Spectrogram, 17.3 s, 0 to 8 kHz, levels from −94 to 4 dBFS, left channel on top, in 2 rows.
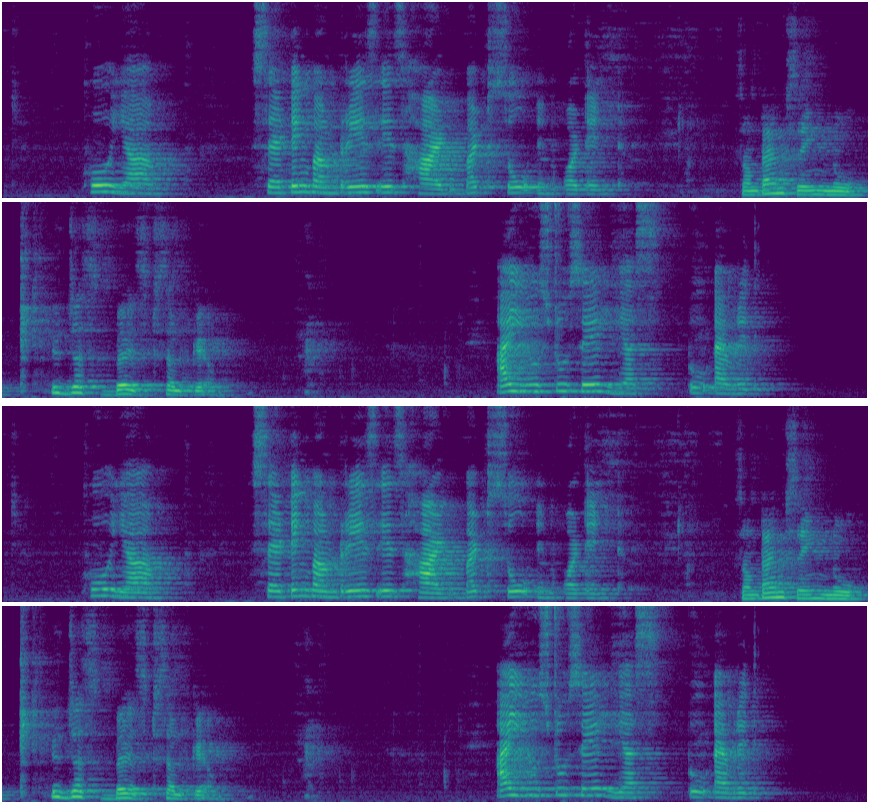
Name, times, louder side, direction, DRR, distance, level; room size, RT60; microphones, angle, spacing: voice 1, 0.9-1.6 2.5-6.1 13.6-15.2 15.5-16.2, left 1 dB, 65° right, 3 dB, 4.5 m, -30 dB
voice 2, 7.4-8.5 8.8-10.8 11.7-11.8, left 1 dB, 45° right, 4 dB, 1.6 m, -30 dB
26.5 x 22.0 x 8.7 m, 0.82 s
head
